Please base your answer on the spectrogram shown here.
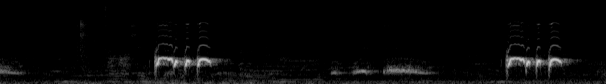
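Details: Male zebra dove call, used to stir slow-singing doves into song: two bright phrases of three to four quick stuttering coos, about three and a half seconds apart, with a softer, lower warbling sound between them.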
